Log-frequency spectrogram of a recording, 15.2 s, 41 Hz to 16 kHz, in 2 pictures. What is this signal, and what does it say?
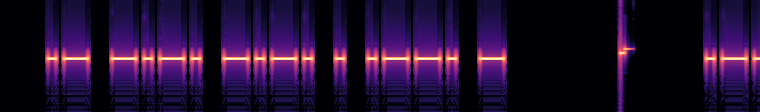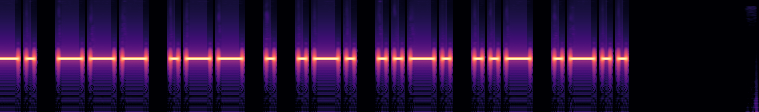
Morse code, heard as a keyed tone, about 15 wpm, 700 Hz. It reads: ACCEPT POWERFUL
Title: Sentences from Top 1300 Words - New Word Drill Alt - 15wpm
